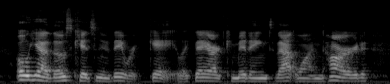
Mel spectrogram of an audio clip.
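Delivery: ordinary delivery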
